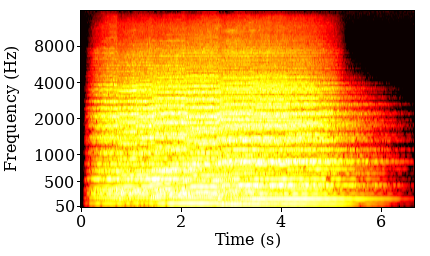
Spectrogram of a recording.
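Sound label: Strings Polyphony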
